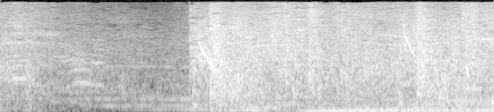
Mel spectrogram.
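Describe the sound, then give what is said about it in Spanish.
A sinking ship's forward funnel collapses and crashes down onto people swimming in the water after its support cables snap. A low, quiet rumble gives way to a sudden loud crash that continues as a heavy, sustained roar. “La chimenea de proa se desploma hacia adelante, aplastando a Fabricio”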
